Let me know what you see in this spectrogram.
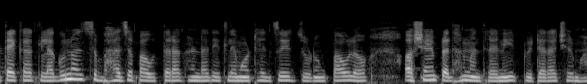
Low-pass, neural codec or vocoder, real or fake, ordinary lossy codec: none; none; real; none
